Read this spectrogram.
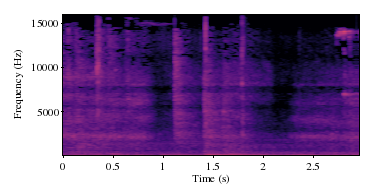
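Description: A finger clicks an elevator call button.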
